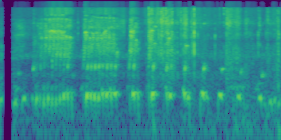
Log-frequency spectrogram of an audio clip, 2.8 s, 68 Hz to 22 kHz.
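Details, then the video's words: A male Reeves's pheasant, a talkative captive bird, chatters on a warm 70° winter day in a steady run of low, throaty clucks, about five or six notes a second, with faint background rustling; said to have an attitude. "see, just talking away. Unfortunately, he's not saying anything nice because he's a Reeves pheasant. They got attitudes."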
